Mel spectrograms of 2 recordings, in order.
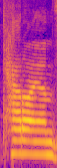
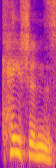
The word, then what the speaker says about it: cation: become negative are anions you'll notice despite the rules of English that these are pronounced cations and anions not patient's in anyons the most basic ions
